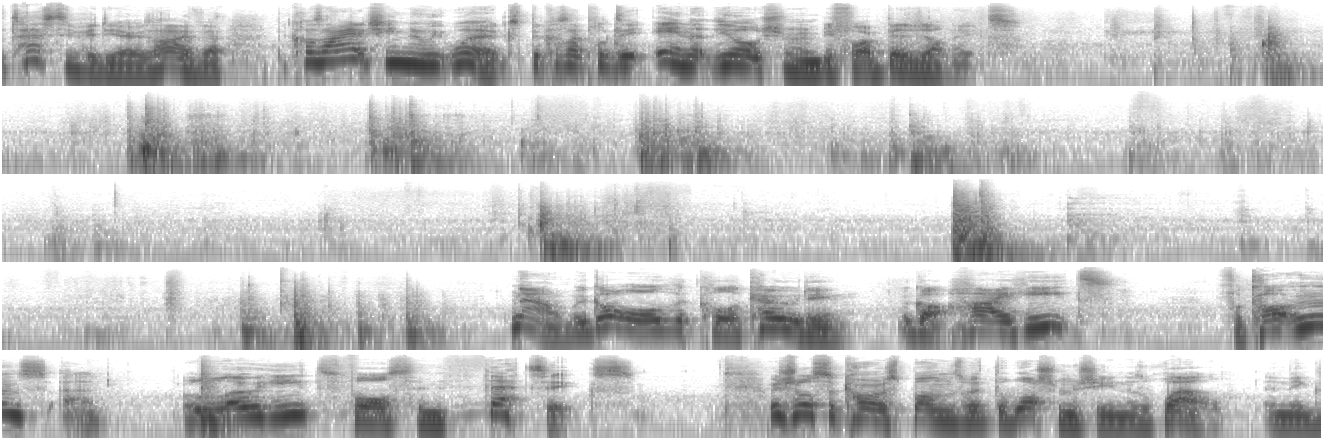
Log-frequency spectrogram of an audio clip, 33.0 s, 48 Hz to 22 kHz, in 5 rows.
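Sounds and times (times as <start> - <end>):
dryer door slamming shut: 7.2 - 7.8, 15.9 - 16.3, 17.9 - 18.5, 27.4 - 27.7.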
